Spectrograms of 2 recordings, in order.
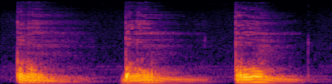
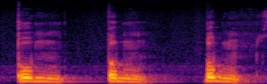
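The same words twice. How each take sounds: First: Lautes kindliches Bum bum bum; Paukenschläge nachgemacht. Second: Höher und lauter Bum bum bum; Paukenschläge nachgemacht. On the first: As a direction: trommeln mit der Stimme. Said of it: "macht er". (Kind macht die Pauke nach: laut „Bum, bum, bum“) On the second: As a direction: die Pauke mit der Stimme spielen. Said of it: "kann nur „Bum, bum, bum“ sagen". (Kind ruft höher „Bum, bum, bum“) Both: Acted.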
